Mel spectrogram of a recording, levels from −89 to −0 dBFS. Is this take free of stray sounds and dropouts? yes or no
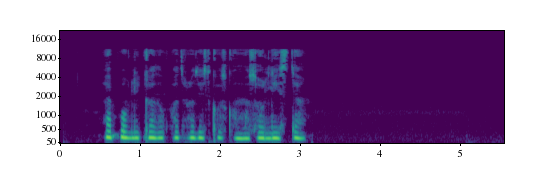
yes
